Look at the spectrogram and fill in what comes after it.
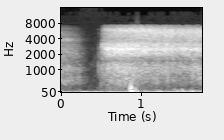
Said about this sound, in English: I want to do this sound again. You take a big breath.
